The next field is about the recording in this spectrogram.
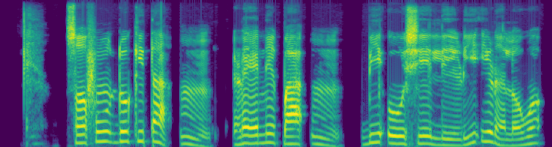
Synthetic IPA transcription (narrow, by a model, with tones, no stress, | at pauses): sɔ̃˧fũ˦do˦ki˦tãː˦˨ | ɾɛ˦nĩ˦k͡pãː˧˨ | bi˦ʔo˧ʃe˧le˨ɾi˨˦i˦˨ɾ̃ã˨lɔ˨˦wɔ˦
